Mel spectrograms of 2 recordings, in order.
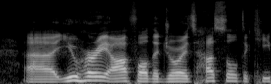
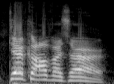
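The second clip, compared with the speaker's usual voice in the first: loud shout across the hangar; yelling; 6 semitones higher, 12 dB louder than usual. Acted. Han yells for the deck officer, loud call. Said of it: "Han yells".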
